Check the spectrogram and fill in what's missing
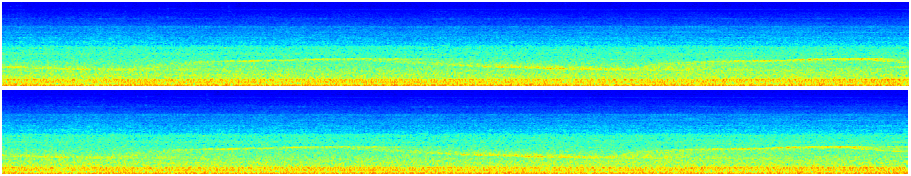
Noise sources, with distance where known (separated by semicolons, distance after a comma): large-sounding engine, near; siren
